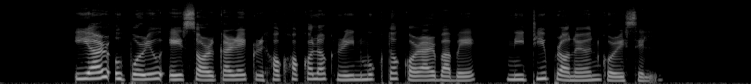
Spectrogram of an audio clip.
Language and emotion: Assamese, neutral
